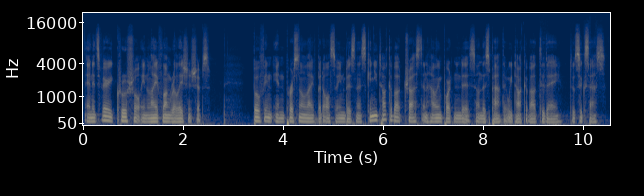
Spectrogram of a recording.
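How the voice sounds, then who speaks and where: A man from Poland, a native Polish speaker, hosting an interview podcast in a measured, thoughtful way. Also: low voice, vocal fry, a little mellow, dry recording. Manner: measured, thoughtful, frequent mm-hmm. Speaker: podcast host. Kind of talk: interview conversation.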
